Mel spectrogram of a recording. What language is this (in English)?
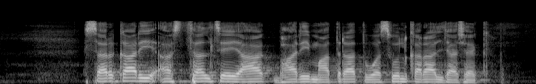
Magahi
